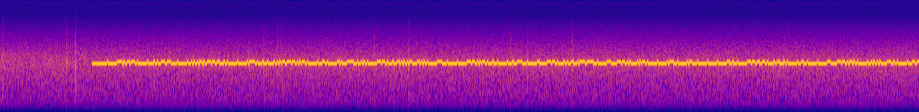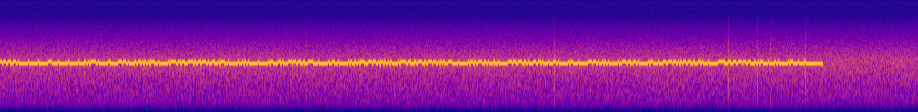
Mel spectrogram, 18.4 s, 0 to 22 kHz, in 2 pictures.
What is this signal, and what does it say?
RTTY (75 baud, 170 Hz shift), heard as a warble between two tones, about 2200 Hz centre. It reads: KAMJD CEQKS SUGTJ QRBRO SQQOV KWETM XSZBP IKCWM DJXNU IMKEV KRZEL WZJBG POWFZ DXECN YMDNQ NUGUB JAIBU SPGTI CBKBK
